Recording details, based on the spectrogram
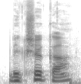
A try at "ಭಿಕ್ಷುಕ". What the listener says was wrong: ಭಿಕ್ಷುಕ. ಭಿಕ್ಷುಕ ಅಂತ ಹೇಳಲ್ಲ, ಮಹಾಪ್ರಾಣ. ಅಲ್ಲ, ಭಿಕ್ಷುಕ ಅಂತ ಹೇಳಬೇಕಾದ್ರೆ ಭೀ ಮಹಾಪ್ರಾಣ ಆಗಿರಬೇಕು. ಇಲ್ಲೂ ಅಲ್ಪ ಪ್ರಾಣ ಇದೆ, ಬಿ.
